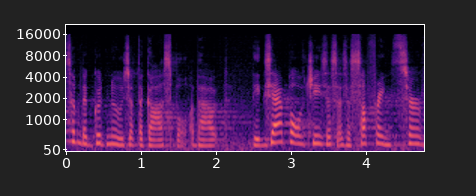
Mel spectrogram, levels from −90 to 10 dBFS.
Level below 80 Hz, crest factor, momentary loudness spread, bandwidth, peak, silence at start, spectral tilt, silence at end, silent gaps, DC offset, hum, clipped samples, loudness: -60 dBFS; 20 dB; 9 LU; 16 kHz; -8 dBFS; 0 s; -3.5 dB/octave; 0 s; none; under 0.1%; none; under 0.1%; -28 LUFS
